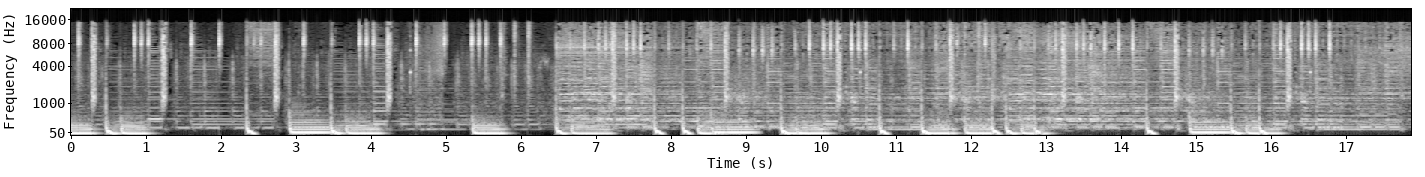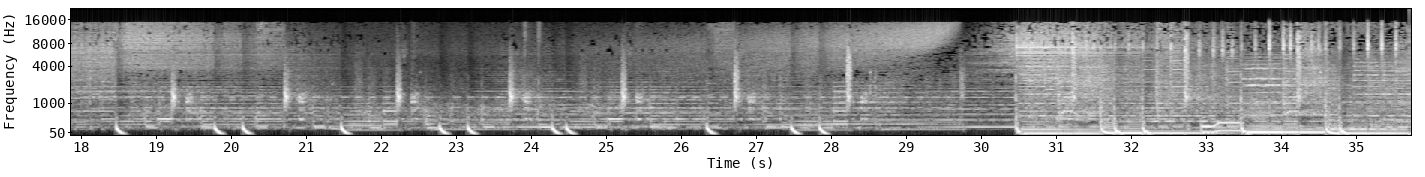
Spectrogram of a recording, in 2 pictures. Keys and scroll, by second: 11.5 space, 19.0 typing, 24.5 space, 30.7 [, 31.1 [, 31.2 [, 31.4 [, 33.5 space.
